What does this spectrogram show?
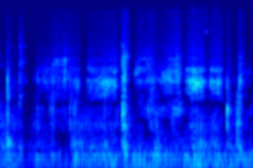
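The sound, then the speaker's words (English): A small dog growls steadily and roughly, with a few sharp snarly bursts and scuffling noises as it attacks a notebook, no talking. “do you hear that? He's attacking the notebook.”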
